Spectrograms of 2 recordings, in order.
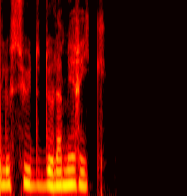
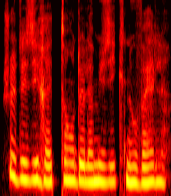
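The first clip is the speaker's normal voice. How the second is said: usual speaking voice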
